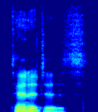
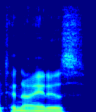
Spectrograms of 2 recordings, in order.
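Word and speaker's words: tinnitus: That's how it's supposed to be pronounced. But a lot of people say tenitis.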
